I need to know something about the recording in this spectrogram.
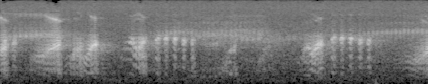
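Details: Frogs croaking in an evening chorus at a lake, Lac de Sabatte in France, as solar lights come on: bursts of rattling, clicking croaks, several overlapping callers with short pulsed trills and brief pauses between.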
